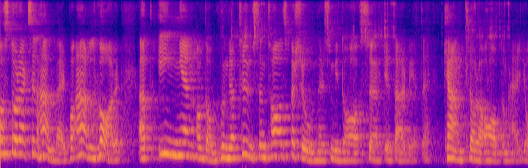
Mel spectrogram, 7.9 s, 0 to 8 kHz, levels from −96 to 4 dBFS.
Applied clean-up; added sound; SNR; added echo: neural separator model SepFormer DNS4.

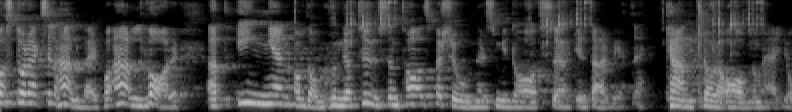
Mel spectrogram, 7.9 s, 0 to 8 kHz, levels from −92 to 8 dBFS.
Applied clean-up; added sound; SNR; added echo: classical method WPE with log-MMSE.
